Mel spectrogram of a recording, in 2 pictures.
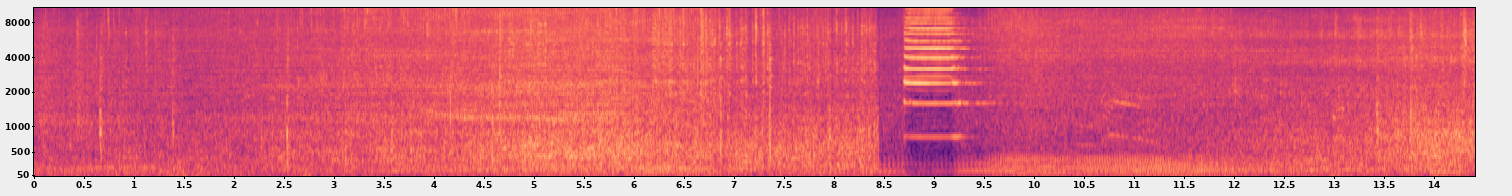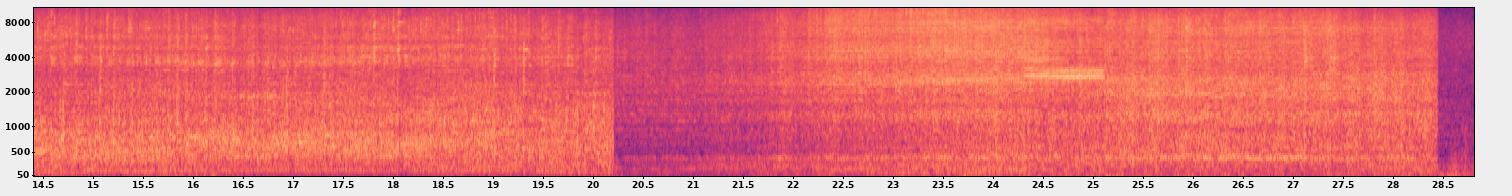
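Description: Motorized rail handcars running along narrow-gauge track one after another, their small engines humming steadily as they pass. A short horn toot sounds about nine seconds in.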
